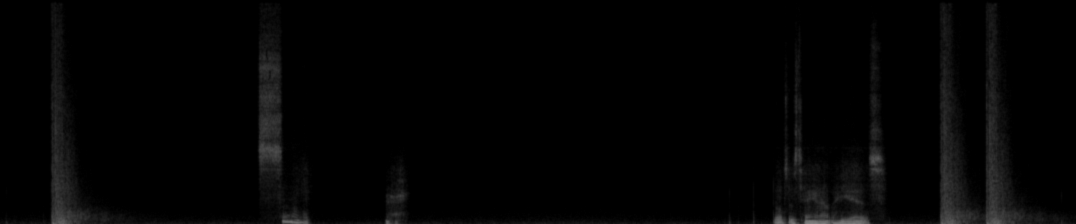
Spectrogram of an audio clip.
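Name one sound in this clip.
Pistol shots ring out one at a time.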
